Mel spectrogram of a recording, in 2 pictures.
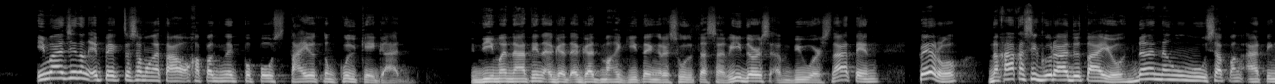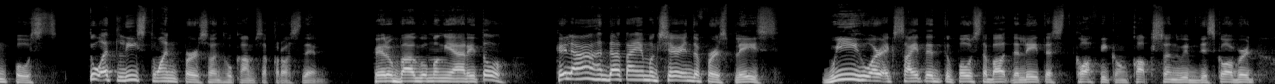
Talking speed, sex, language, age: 155 wpm, male, Filipino, 20-39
